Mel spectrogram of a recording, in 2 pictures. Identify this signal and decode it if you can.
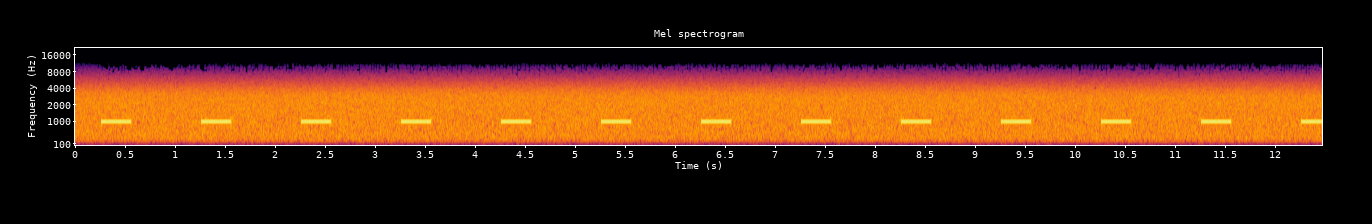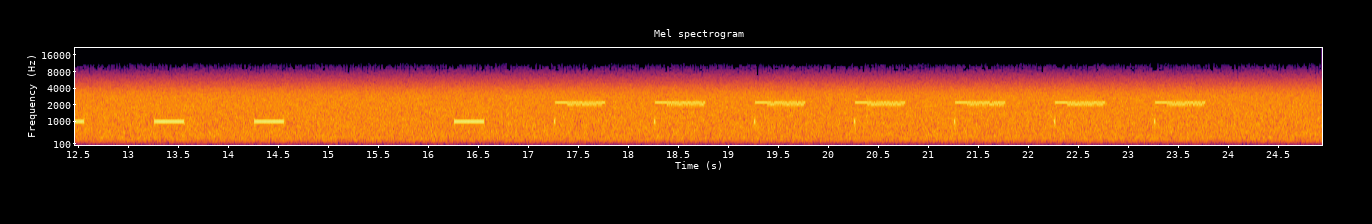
Radio time signal (CHU, Canada), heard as beeps and data bursts, one a second, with radio static.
